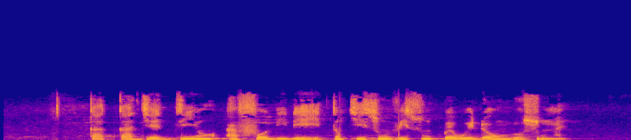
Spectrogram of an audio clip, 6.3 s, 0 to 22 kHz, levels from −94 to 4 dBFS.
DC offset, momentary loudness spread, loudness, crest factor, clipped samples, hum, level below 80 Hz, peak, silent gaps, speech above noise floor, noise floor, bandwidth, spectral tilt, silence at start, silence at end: under 0.1%; 9 LU; -13 LUFS; 14 dB; under 0.1%; none; -46 dBFS; 0 dBFS; none; 50 dB; -64 dBFS; 7.6 kHz; -5 dB/octave; 0.55 s; 0.65 s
